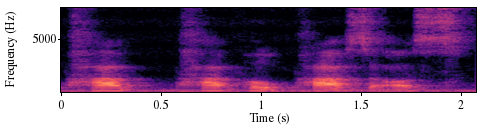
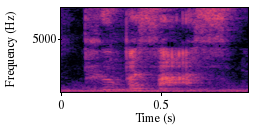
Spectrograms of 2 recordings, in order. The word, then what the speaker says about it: pupusas: Clouds are messengers of God, and I dream of papapasos. I don't pupa. I don't know how to pronounce it. Just pupusas. This kind of food or something. You're doing great. The word is pronounced pupusas.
